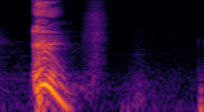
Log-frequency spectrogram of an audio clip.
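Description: A man clearing his throat once, a short rough sound that falls in pitch, about half a second in, followed by a brief faint murmur and then quiet.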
